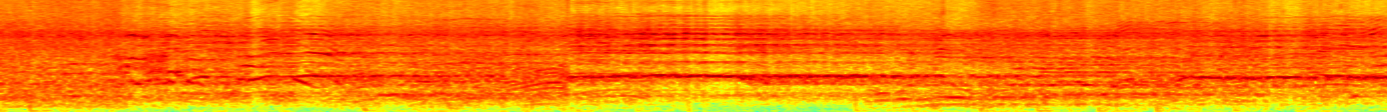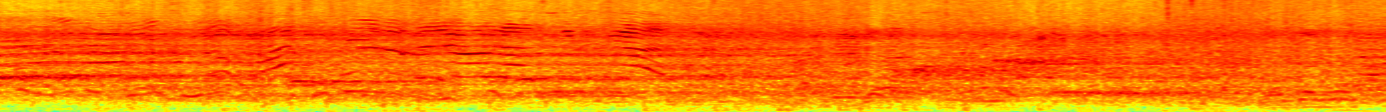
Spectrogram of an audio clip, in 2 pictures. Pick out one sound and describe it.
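Water splashes as swimmers kick and stroke.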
